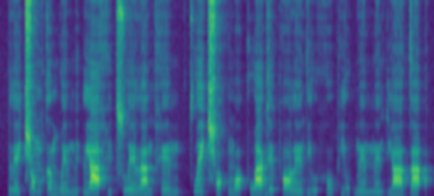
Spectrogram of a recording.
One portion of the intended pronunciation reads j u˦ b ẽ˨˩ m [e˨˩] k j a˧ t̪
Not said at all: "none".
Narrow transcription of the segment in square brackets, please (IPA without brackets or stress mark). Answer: ẽ˨˩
